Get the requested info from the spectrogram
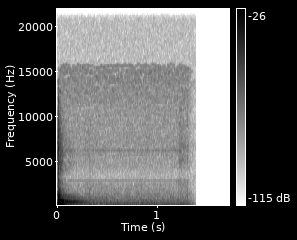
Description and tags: Metal Timbale closed 003
closed, conga, god, home, real, record, trash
